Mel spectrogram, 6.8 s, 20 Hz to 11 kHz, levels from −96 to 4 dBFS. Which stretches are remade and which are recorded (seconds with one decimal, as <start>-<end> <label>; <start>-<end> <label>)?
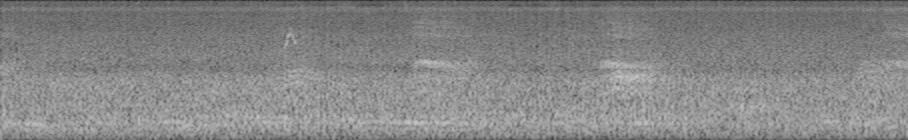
0.0-2.1 recorded; 2.1-2.9 remade; 2.9-3.8 recorded; 3.8-4.9 remade; 4.9-6.8 recorded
